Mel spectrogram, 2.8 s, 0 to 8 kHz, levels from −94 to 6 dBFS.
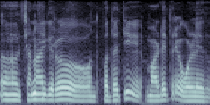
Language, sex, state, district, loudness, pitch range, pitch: Kannada, male, Karnataka, Dharwad, -16 LUFS, 130-160 Hz, 150 Hz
